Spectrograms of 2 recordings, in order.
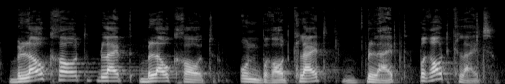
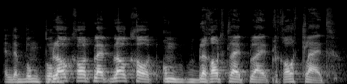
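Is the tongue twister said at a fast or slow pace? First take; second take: slow; fast. First: It is said at a slower, unhurried pace. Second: It is said at a fast, quick pace.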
